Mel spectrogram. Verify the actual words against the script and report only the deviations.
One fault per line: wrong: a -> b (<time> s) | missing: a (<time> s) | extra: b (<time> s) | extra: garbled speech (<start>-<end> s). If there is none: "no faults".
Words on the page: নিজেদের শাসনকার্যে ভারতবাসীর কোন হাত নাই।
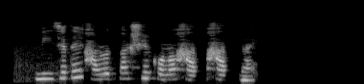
missing: শাসনকার্যে (0.8 s)
extra: হাত (2.1 s)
